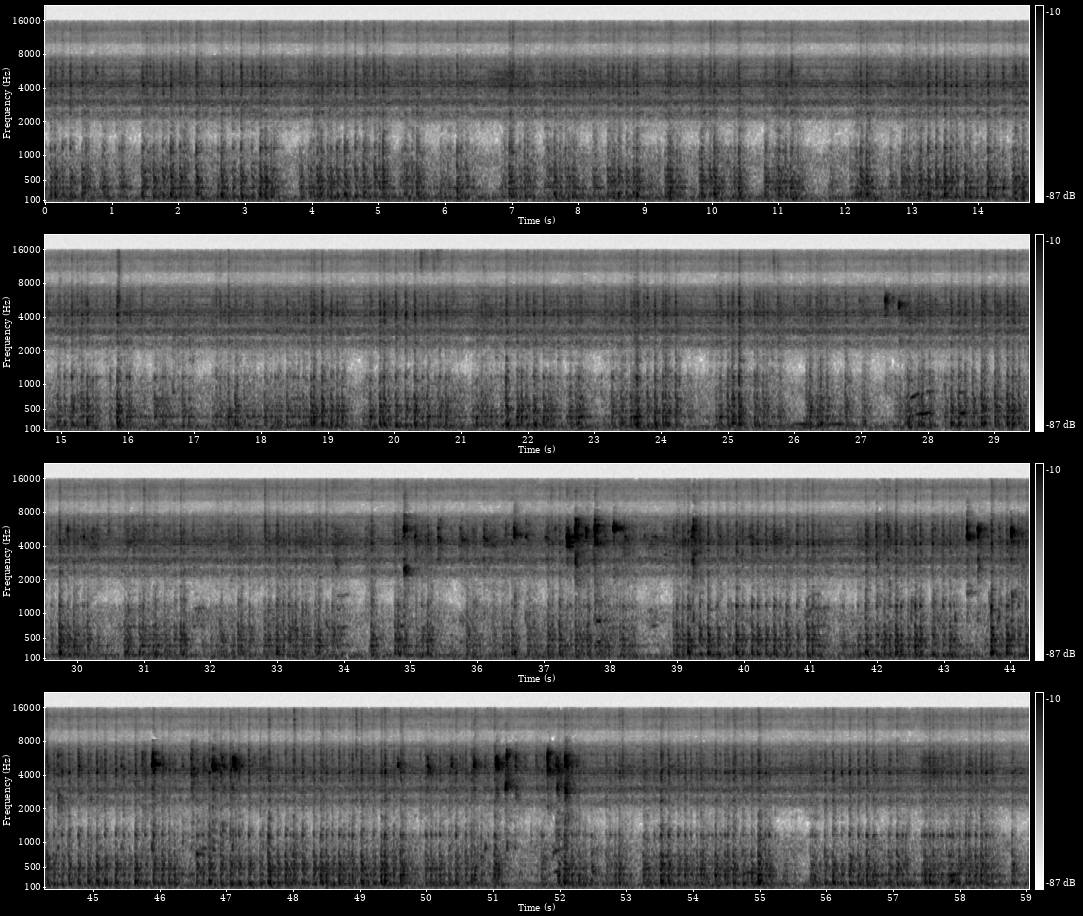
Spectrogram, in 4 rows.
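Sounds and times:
eggs clicking in pot: 0.0 - 11.4, 12.1 - 59.0
water boiling and bubbling: 0.0 - 59.0.

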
